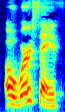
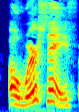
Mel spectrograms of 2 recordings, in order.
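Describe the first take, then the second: First: Loud bright blurt; really loud. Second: Sudden loud cheery reply; really loud. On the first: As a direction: say it loud, caught off guard. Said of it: "Like, really loud". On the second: Roommate blurting loudly to passing guys. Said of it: "Like, really loud, just, like, in that same, like, voice". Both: Retold or imitated.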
